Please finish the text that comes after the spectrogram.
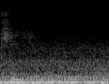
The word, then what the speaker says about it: Quay: there are strange qu a why but they pronounce it key oh but they're Australian so somewhere in translation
